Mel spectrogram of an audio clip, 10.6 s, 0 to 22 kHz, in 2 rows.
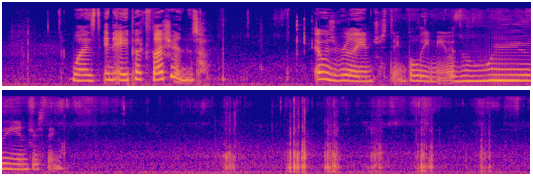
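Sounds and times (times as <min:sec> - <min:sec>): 
speech: 0:00.7 - 0:02.2, 0:03.1 - 0:06.0
chewing ice: 0:07.4 - 0:10.3.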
